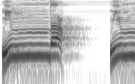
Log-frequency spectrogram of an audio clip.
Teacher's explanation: bertemu ba namanya bacaan iqlab artinya membalik atau menukar cara membacanya membalikkan Nun atau tanwin menjadi mim ya tapi kita siap membunyikan huruf ba dan disertai mendengung selama dua atau tiga harakat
